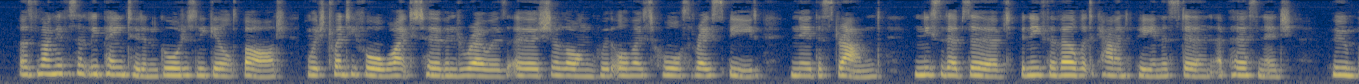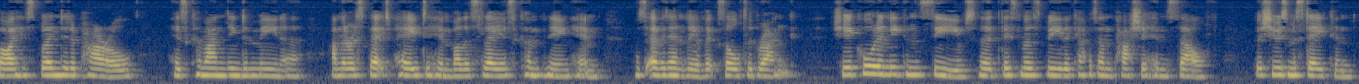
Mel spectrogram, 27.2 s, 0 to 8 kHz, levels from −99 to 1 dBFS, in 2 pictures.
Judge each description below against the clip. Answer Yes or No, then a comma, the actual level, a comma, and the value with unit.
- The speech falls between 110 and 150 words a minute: No, average, 165 wpm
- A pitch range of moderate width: No, narrow, 1.6 semitones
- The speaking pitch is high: Yes, high, 210 Hz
